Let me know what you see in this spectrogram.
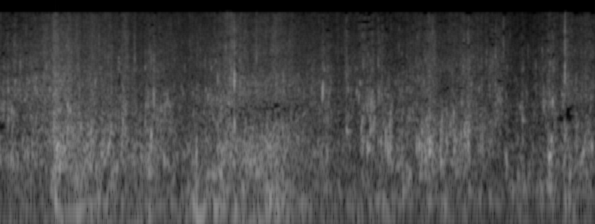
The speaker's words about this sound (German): Wir fahren mit einem Kajak aufs Meer, auf eine kleine Insel vor der Bucht. Ich will mich dabei auspowern, sie aber nur gemütlich paddeln.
